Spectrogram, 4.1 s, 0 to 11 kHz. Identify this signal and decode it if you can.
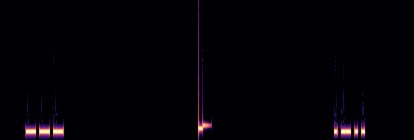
Morse code, heard as a keyed tone, about 36 wpm, 700 Hz. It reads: O L
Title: Single Letters - Phonetic Pronunciation 35wpm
